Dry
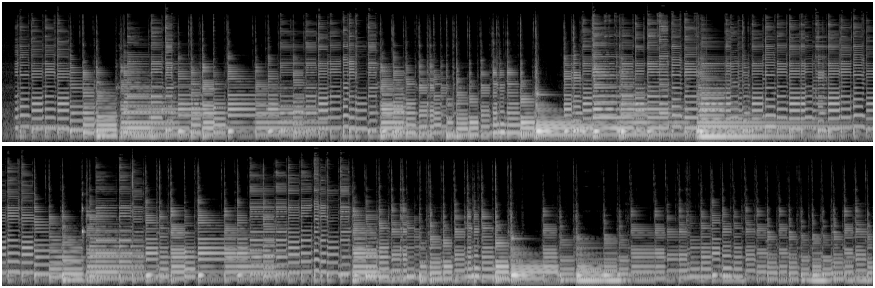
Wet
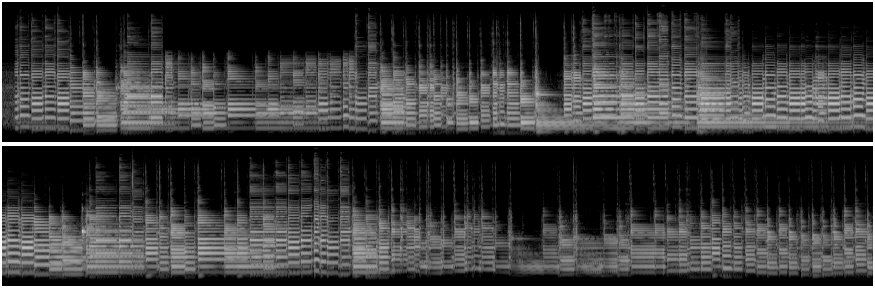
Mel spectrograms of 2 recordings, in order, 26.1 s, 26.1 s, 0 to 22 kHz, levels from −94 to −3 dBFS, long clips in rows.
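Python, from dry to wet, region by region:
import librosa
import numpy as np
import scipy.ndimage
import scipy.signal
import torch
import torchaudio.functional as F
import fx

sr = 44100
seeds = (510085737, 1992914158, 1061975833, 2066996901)

y = fx.chain(x, sr, fx.fixed_phaser(hz=320.0, stages=8),
    fx.resample_bad(factor=4, down='none', up='filtered'), at=(2.41, 5.29))
y = fx.chain(y, sr, fx.bandpass_edges(low_hz=190.0, high_hz=3100.0),
    fx.env_flatten(amount_pct=70), at=(11.07, 14.35))
y = fx.chain(y, sr, fx.highpass(hz=360.0, slope=12),
    fx.over_compress(threshold_db=-42.0, ratio=-1.0), at=(18.95, 22.98))
y = scipy.signal.sosfilt(scipy.signal.butter(6, 430.0, 'highpass', fs=sr, output='sos'), y)
y = fx.band_shelf(y, sr, hz=1900.0, db=10.0, octaves=1.7)
y = y * 10.0 ** (-3.5 / 20.0)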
